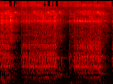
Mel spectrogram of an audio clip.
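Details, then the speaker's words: Repaired industrial welding turntable running forward on the foot pedal: motor hum in short even on-off bursts, about two per second, with no grinding or clicking; the pulsed circuit, whose pulse width the potentiometer sets for speed, runs normally. "so you can probably hear it pulls him and what that is uh this circuit then i guess must send a pulse like on off on off"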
